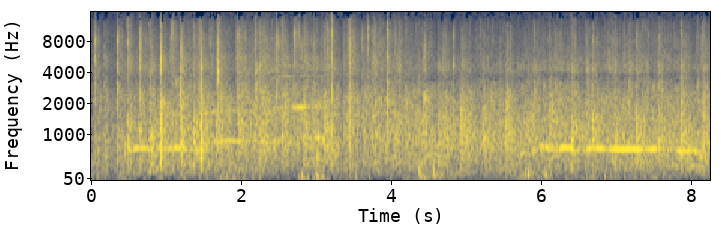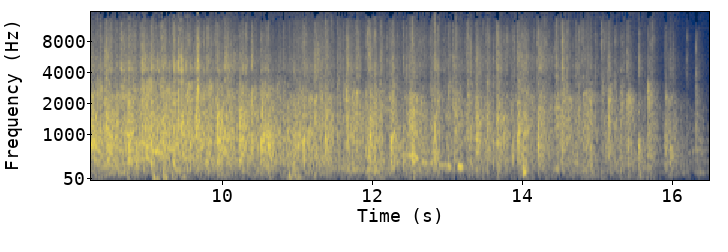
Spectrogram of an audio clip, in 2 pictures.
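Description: An audience applauds to welcome guests, with dense, steady clapping that carries on throughout and thins slightly toward the end.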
